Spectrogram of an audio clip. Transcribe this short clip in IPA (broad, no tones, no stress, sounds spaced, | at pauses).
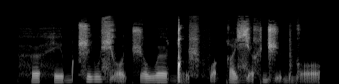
h œ h e b ʈ͡ʂ i w ʑ ɔ̰ t͡ʃ ɔ w œ ɡ͡ǃ ɔ̰ ʂ f ɔ̰ q ə ʑ ḛ χ d͡ʒ ḛ b ɡ ɔ̰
